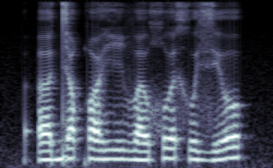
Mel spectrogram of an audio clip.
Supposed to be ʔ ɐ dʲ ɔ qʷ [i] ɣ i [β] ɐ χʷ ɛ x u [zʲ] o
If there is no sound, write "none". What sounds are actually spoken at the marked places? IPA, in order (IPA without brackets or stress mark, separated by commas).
e, β, zʲ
